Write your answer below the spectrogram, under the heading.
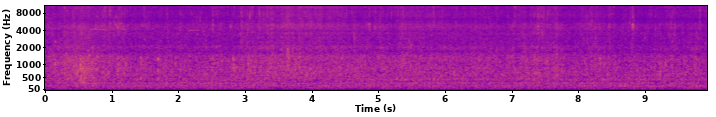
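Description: A small coastal cargo ship under way, its diesel engine droning steadily under the rush and splash of water along its bow and hull, with wind noise on the microphone.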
